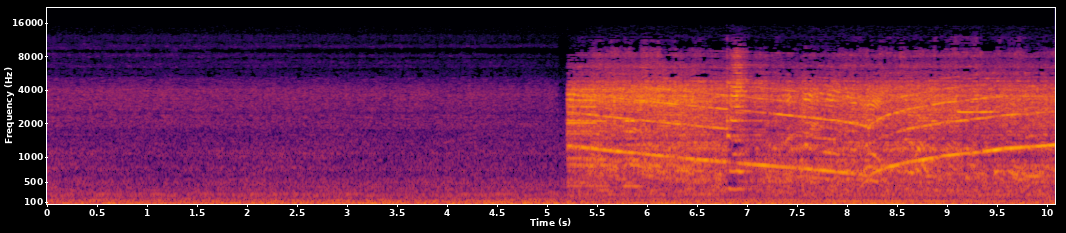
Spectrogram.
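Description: Faint low rumble, then about five seconds in a loud emergency-vehicle siren cuts in abruptly, wailing in slow falls and rises.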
